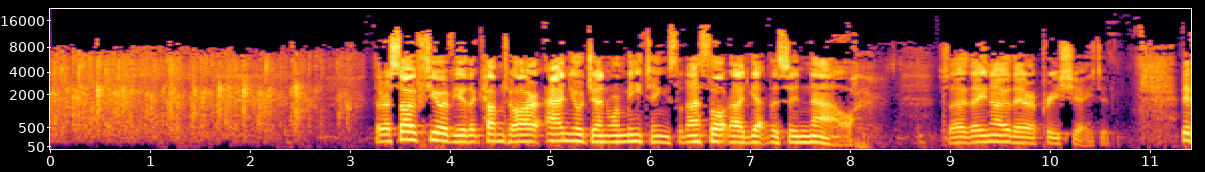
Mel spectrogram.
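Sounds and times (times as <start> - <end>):
audience applause of many hands clapping: 0.0 - 3.2
speech: 3.2 - 8.2, 8.9 - 11.4.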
